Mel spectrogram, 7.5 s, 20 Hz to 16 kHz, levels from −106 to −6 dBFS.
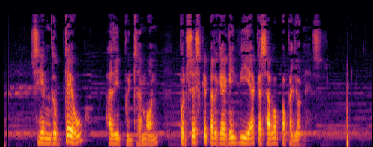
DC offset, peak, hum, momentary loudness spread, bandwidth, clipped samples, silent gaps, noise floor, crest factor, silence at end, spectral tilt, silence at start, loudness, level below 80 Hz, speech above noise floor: under 0.1%; -6 dBFS; none; 15 LU; 11.5 kHz; under 0.1%; none; -52 dBFS; 20 dB; 0.5 s; -5 dB/octave; 0.3 s; -25 LUFS; -60 dBFS; 27 dB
